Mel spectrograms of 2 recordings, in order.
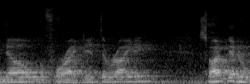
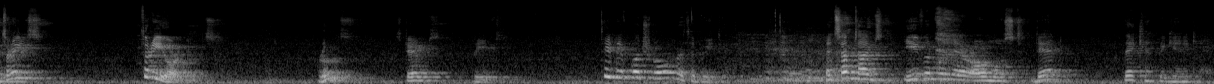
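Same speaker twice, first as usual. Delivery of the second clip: high-pitched mock French accent, unhurried list; Francis Allais, bad French accent; 10 semitones higher than usual. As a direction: bring back the playful French accent for the quote, much higher. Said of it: "you'll forgive my bad French accent".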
